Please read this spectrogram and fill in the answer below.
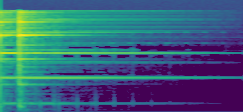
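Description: Notification-bell "ding" sound effect of a subscribe-button animation: two quick strikes, a fraction of a second apart, ringing out in a few clear tones that fade away over about two seconds.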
